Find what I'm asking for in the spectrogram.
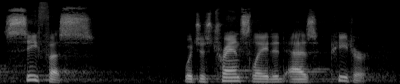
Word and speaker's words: Kepha: Aramaic has only one word for rock, and that word is Cephas, or sometimes pronounced Kepha.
